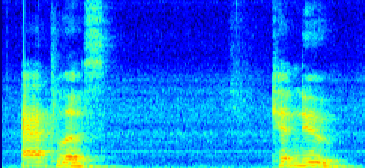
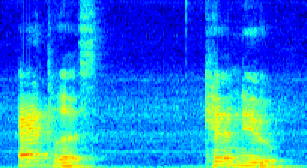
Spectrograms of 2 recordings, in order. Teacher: a gente pode obter o som do schwa nas duas palavras logo no fim, como em Atlas, ou no começo, canoe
